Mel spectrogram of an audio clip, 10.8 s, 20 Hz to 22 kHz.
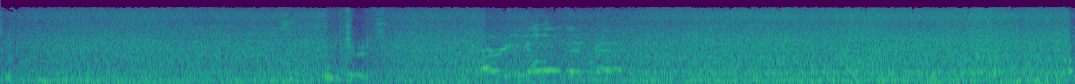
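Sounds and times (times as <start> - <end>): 
sea waves rolling in on a very windy shore: 0.0 - 10.7
strong buffeting wind noise: 0.0 - 10.7
speech: 3.5 - 4.2, 5.0 - 6.4.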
